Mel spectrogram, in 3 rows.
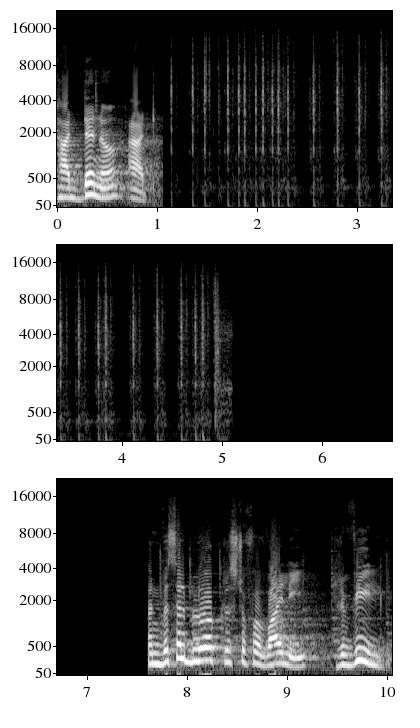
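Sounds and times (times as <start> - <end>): typewriter keys clacking: 1.1 - 5.1.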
